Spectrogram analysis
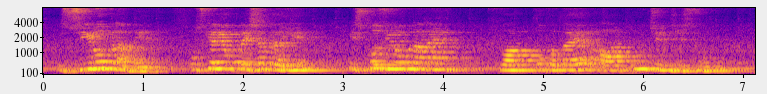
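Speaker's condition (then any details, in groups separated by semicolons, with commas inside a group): No condition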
